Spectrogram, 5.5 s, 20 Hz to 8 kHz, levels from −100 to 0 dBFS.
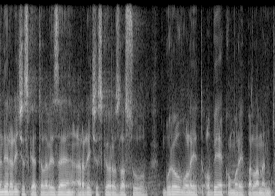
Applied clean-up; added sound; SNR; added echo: neural separator model SepFormer DNS4.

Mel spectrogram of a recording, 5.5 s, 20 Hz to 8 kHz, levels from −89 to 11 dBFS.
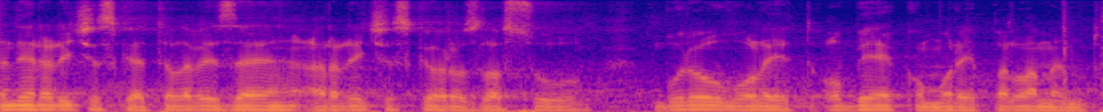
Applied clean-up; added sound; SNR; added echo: none; Keys jangling; 16 dB; none.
